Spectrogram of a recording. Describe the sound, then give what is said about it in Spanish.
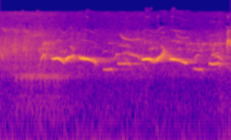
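A blackbird sings a flowing, fluted melody of clear whistled phrases that rise and fall, repeating a short motif twice, distinct over faint low background rumble. “este mirlo cantará así y todos los mirlos y mirlas de alrededor”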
